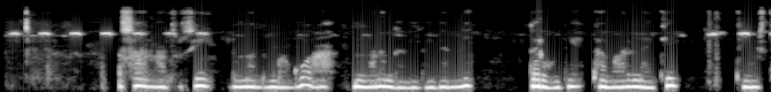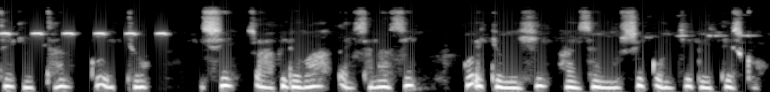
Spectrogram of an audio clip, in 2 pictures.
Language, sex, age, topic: Gamo, female, 18-24, government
